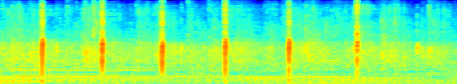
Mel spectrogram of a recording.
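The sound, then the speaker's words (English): An audience claps in unison, six sharp, evenly spaced claps at a steady rhythm of roughly three per second, over a faint low hum with no voices. “Yeah, let's just clap for what God's doing.”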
